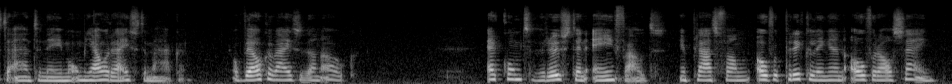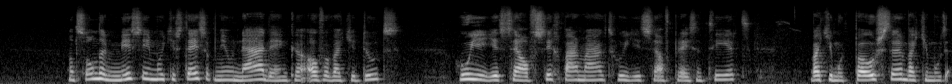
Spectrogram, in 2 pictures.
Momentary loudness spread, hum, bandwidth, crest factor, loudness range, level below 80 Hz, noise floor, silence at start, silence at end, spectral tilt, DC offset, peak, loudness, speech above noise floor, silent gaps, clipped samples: 12 LU; none; 16.5 kHz; 18 dB; 4 LU; -58 dBFS; -53 dBFS; 0.05 s; 0 s; -6 dB/octave; under 0.1%; -4 dBFS; -22 LUFS; 32 dB; none; under 0.1%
